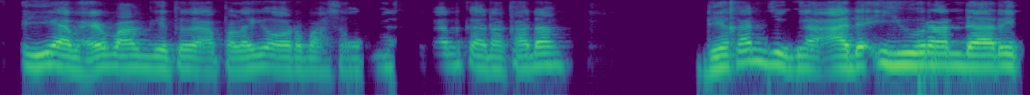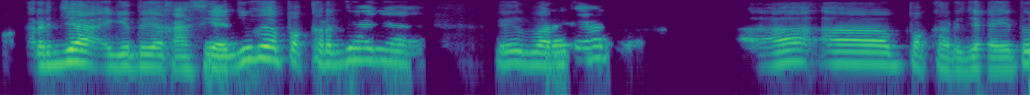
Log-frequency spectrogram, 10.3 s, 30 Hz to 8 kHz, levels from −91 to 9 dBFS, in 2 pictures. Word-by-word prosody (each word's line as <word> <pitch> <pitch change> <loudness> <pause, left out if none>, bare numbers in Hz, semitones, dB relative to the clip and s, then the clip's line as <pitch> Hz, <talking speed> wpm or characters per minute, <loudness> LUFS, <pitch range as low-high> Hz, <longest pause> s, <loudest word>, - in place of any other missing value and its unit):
Iya, 175 +3 +3
memang 155 0 +1
gitu 145 - -4
ya, - - -3
apalagi 140 +5 -4
ormas-ormas 135 +1 -8
tuh - - -51
kan 170 - -6
kadang-kadang 145 +3 -1 0.7
dia 150 - +2
kan 215 +1 +2
juga 155 -4 -1
ada 150 +3 +5
iuran 180 -1 +5
dari 165 +1 +6
pekerja 180 +5 +1 0.2
gitu 170 0 -3
ya, - - -1
kasihan 150 +1 0
juga 260 +1 +5
pekerjanya. 220 +3 -2 0.5
Duit 195 +2 -3
mereka 185 +4 0
kan 265 - -2 0.7
heeh, 195 - 0 0.3
pekerja 145 -3 -6
itu 140 - -3
170 Hz, 155 wpm, -20 LUFS, 145-195 Hz, 0.7 s, dari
